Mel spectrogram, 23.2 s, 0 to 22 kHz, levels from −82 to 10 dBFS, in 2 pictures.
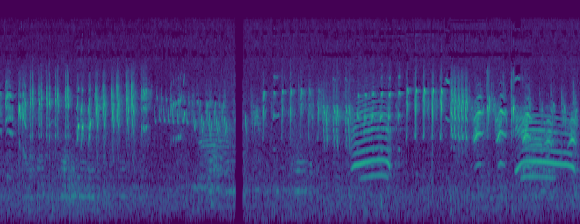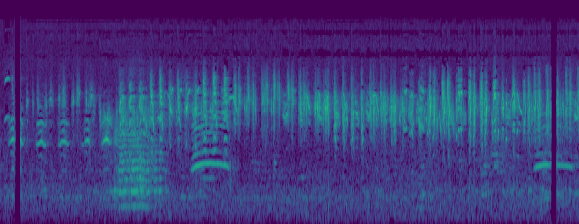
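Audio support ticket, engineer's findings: Three abrupt dropouts to silence in continuous sound, softened edges, with the sound resuming where it stopped: 4.71–4.86 s (about 149 ms), 11.88–12.01 s (about 123 ms), 22.62–22.73 s (about 119 ms). Gap at a join of encoded pieces. Segments encoded separately and concatenated untrimmed. Each encoder pass leaves its start-up delay silence and last-frame padding in the stream. Codec smears the edges.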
